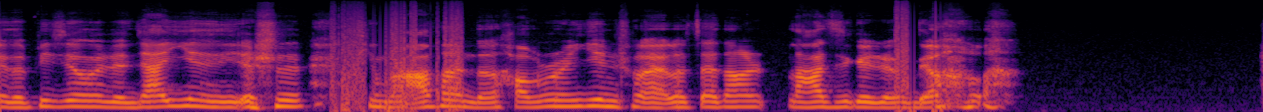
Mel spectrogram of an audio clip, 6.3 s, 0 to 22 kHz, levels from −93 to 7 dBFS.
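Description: A speech recording with loose connector crackle in two bursts, from 1.65 to 2.32 s and again from 4.48 to 4.71 s. That irregular scratchy crackling is a worn or dirty contact shifting, so the signal keeps cutting in and out.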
